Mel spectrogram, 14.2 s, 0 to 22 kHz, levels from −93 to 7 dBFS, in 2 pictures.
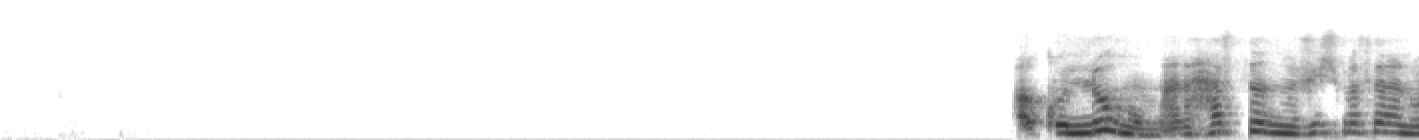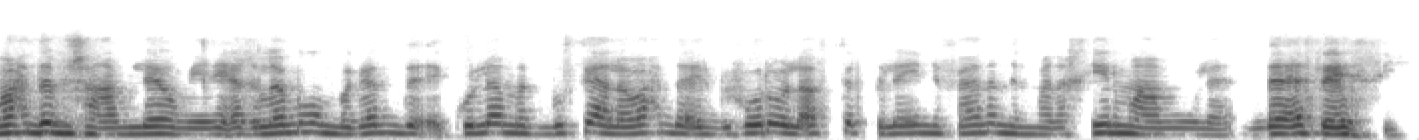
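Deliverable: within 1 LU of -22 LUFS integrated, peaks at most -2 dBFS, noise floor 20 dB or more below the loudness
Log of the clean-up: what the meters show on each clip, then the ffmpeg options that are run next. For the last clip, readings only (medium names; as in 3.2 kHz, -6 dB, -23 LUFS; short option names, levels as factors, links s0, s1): loudness -25.0 LUFS; peak level -8.5 dBFS; loudness target -22.0 LUFS
-> -af "volume=1.41"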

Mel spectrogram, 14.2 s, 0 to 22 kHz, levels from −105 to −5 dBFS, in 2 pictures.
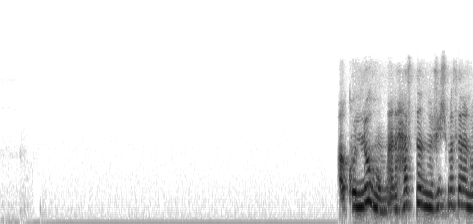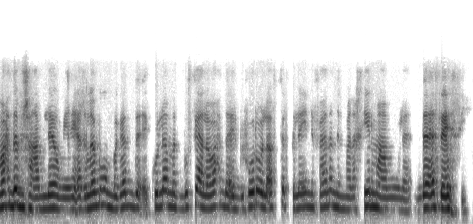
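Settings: loudness -22.0 LUFS; peak level -5.5 dBFS; noise floor -77 dBFS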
